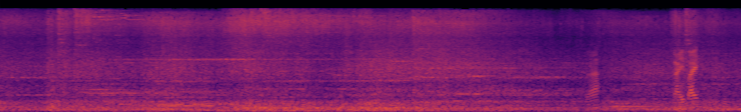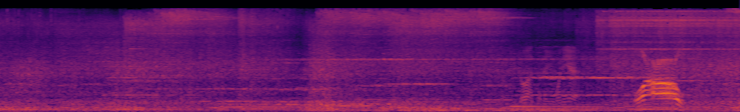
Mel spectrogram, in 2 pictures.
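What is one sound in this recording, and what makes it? Magic blasts crackle and roar.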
